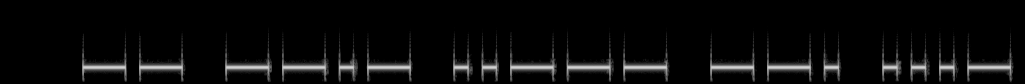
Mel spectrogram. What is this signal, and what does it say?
Morse code, heard as a keyed tone, about 8 wpm, 800 Hz. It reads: MQ2GV
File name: CW / DET / 1 9 1500C S B 8wpm 5624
